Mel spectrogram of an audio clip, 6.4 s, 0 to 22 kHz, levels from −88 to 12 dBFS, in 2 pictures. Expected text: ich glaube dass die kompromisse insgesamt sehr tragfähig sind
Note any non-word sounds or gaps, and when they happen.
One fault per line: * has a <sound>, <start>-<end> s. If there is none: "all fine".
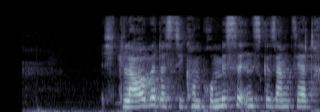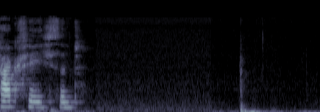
all fine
